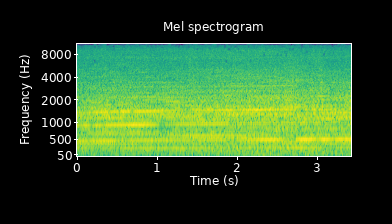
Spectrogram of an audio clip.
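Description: A Helio Castroneves IROC race car at Richmond Raceway, heard onboard in the 03 car: a loud, steady, close engine roar holding a constant pitch throughout with no speech.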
